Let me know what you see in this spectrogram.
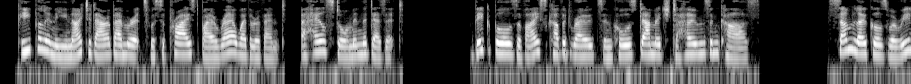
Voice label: English FAST Reading; English Newsroom; Rare hailstorm surprises UAE residents causes damag

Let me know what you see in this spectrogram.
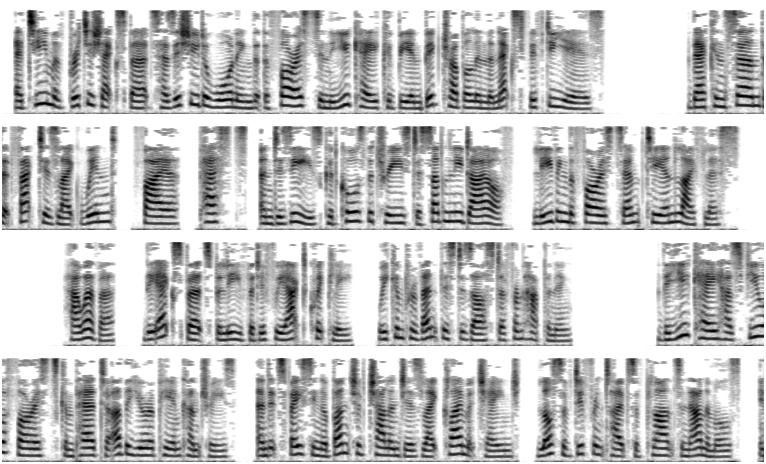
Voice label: English Upper Intermediate FAST Reading; UKs Forests Facing Catastrophic Collapse Experts Wa; English Newsroom

